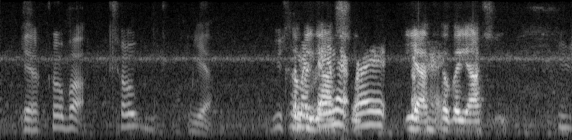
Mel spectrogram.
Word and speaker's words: Kobayashi: think I'm saying her last name right Co Kobayashi yeah Koba yeah yeah kobashi you said it right oh wait metam mom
